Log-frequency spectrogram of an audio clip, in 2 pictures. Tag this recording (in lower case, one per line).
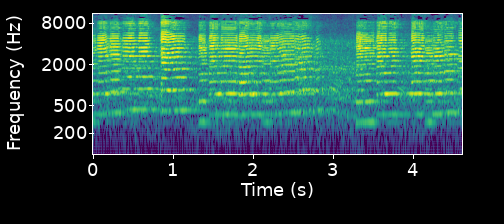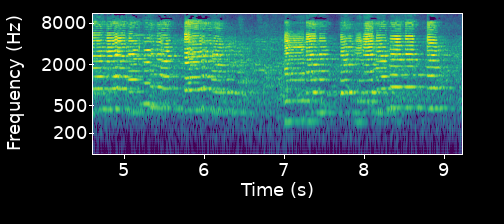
music
speech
